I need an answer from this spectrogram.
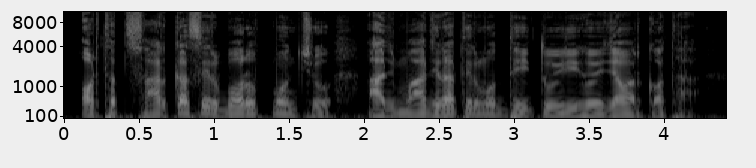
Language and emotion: Bengali, neutral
